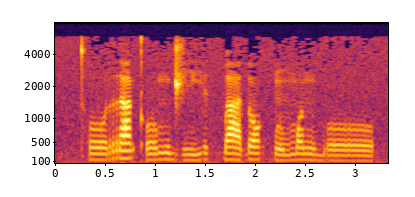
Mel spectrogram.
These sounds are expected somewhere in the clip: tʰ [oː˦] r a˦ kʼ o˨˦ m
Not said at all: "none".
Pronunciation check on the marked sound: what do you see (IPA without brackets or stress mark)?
oː˨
